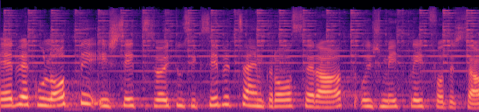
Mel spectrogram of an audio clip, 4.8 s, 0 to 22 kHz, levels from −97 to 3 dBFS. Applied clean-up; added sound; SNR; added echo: none; Train; 17 dB; none.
